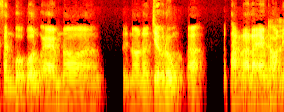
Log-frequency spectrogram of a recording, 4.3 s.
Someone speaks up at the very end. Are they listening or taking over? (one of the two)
listening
